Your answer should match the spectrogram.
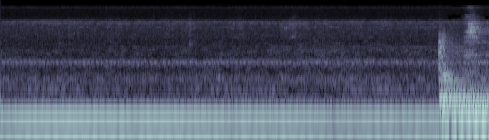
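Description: Steady low drone of a ship's running machinery, even in level with no change.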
